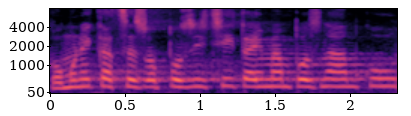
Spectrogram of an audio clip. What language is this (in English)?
Czech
